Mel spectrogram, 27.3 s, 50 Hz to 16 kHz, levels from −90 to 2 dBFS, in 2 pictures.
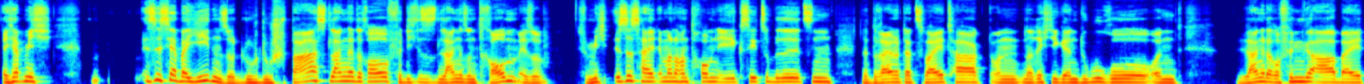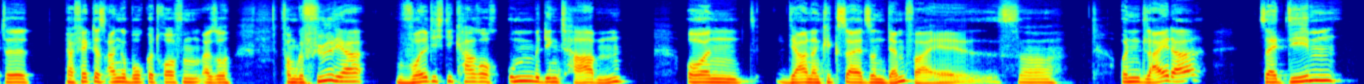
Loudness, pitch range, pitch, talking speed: -16 LUFS, 140-175 Hz, 150 Hz, 165 wpm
